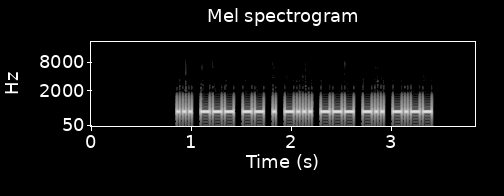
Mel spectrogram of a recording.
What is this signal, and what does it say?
Morse code, heard as a keyed tone, about 40 wpm, 700 Hz. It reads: SOMEBODY
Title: Top 1751-2000 Words 40wpm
